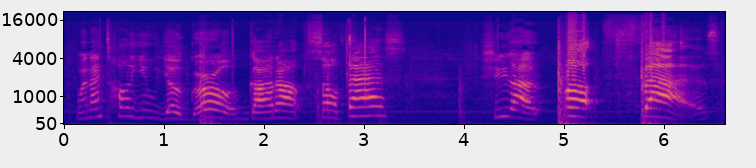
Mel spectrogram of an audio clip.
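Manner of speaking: loud, slowed, dramatic emphasis on fast; panicked exclamation. Real, not acted. Storyteller to viewers, loud dramatic emphasis. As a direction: hammer home how fast she jumped up. Panicked rush recalling waking.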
